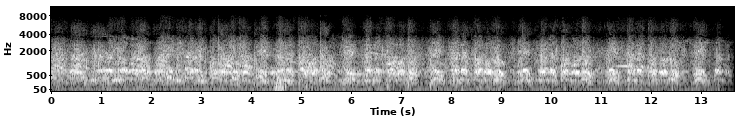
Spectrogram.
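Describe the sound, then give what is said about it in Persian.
A large crowd of about 10,000 protesters against communist rule in Prague shouts and chants together for freedom in loud, rhythmic bursts that rise and fall steadily, many voices blending into a continuous roar with repeated pulsing cries throughout. “معترضان فریاد می زدند که آزادی می خواهیم.”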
